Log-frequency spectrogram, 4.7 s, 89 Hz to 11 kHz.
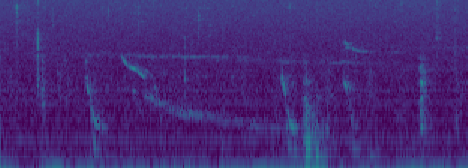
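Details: Weddell seals recorded in November 2017 at the McMurdo Oceanographic Observatory, 21 m beneath sea ice in McMurdo Sound, Antarctica: several overlapping downward-gliding whistles and short chirps over a constant low rumble.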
